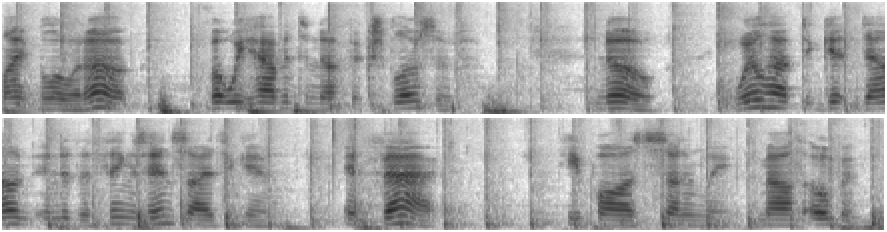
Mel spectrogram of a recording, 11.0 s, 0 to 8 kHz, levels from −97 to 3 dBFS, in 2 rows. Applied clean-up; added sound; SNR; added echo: none; Run; 14 dB; reverberation time 0.2 s.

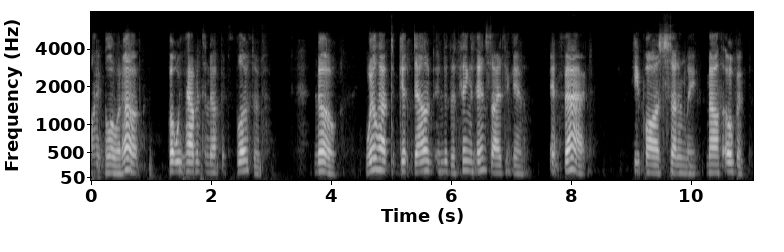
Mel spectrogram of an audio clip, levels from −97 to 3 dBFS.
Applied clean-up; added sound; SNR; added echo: neural mask model DeepFilterNet 3.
